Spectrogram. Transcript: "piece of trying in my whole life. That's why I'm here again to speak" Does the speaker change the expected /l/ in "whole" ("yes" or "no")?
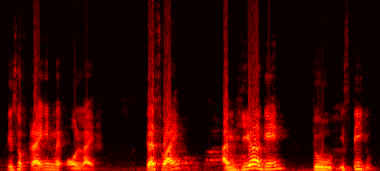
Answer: yes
